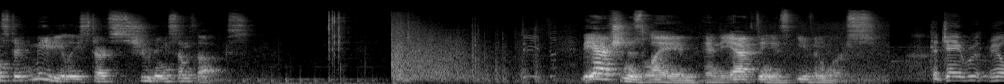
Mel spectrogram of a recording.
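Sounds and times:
loud blast: 0:03.9 - 0:05.4
gunshots cracking: 0:03.9 - 0:05.6.

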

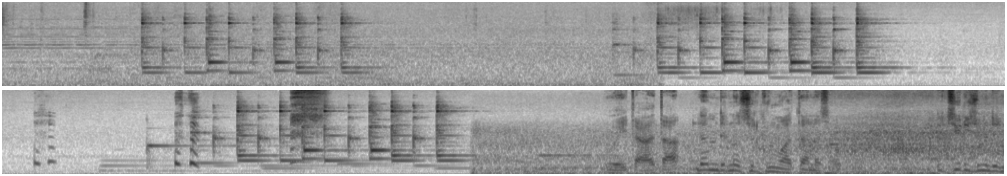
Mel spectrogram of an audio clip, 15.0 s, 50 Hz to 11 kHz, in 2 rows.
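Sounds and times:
mobile phone ringtone: 0:01.0 - 0:03.0, 0:04.6 - 0:07.2, 0:08.9 - 0:11.1.

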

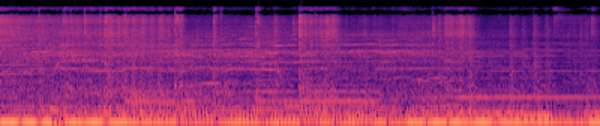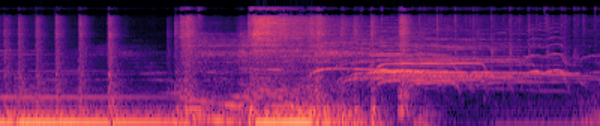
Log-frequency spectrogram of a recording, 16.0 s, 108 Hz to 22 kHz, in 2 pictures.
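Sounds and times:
bending guitar notes: 0:00.0 - 0:13.0
live rock band: 0:00.0 - 0:14.2
rapid drum hits: 0:11.4 - 0:14.0.

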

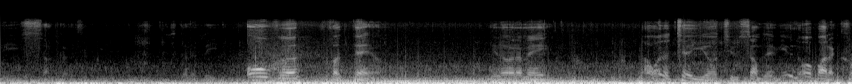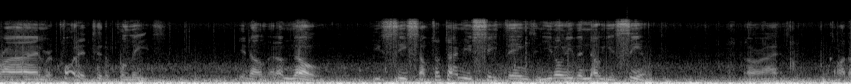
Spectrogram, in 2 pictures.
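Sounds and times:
man talking: 0:00.0 - 0:00.9, 0:01.7 - 0:03.9, 0:04.9 - 0:05.6, 0:06.4 - 0:10.2, 0:10.9 - 0:15.1, 0:16.0 - 0:17.0
car engine and tyres rumbling: 0:00.0 - 0:17.0.

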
